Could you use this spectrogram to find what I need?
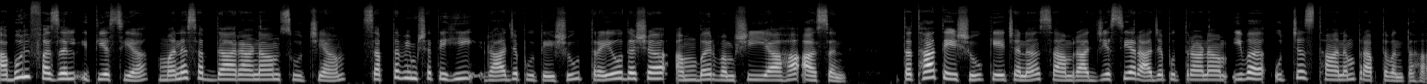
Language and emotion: Sanskrit, neutral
